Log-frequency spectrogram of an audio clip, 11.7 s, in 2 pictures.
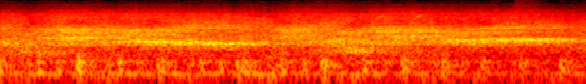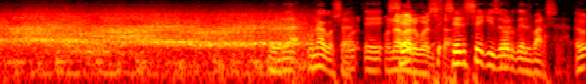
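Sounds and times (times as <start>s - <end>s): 
football fans chanting in a stadium: 0.0s - 9.2s
speech: 9.0s - 11.7s.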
